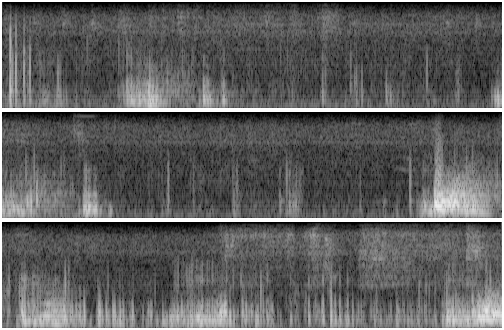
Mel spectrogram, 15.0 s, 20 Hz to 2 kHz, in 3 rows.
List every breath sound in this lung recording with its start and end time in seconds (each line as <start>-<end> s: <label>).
1.13-1.86 s: crackles
1.14-1.93 s: inhalation
1.90-2.44 s: exhalation
1.95-2.43 s: crackles
4.86-5.74 s: inhalation
4.87-5.75 s: crackles
5.75-6.29 s: exhalation
5.78-6.27 s: crackles
9.06-10.12 s: inhalation
9.18-10.06 s: crackles
10.16-14.42 s: exhalation
10.16-14.42 s: crackles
